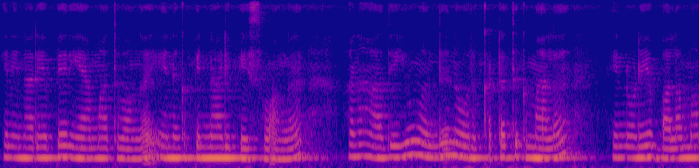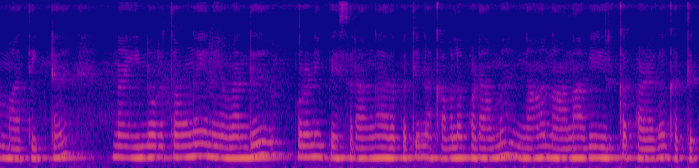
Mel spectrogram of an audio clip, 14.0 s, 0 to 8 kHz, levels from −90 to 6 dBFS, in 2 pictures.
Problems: background sounds at intervals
